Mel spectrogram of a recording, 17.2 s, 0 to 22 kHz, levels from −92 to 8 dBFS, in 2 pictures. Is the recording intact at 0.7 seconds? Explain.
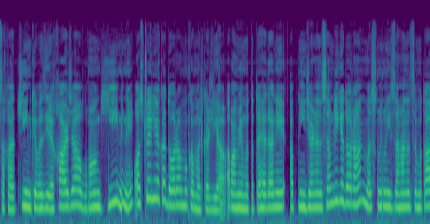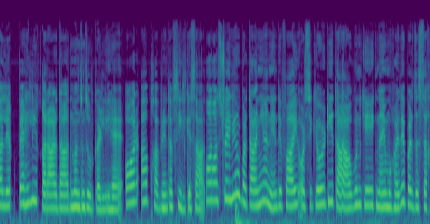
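Yes, the audio is intact at 0.7 seconds, with no fault present at that moment.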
